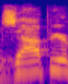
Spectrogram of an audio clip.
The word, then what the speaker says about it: Zapier: Uh Zapier I always heard Zapier makes you happier.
